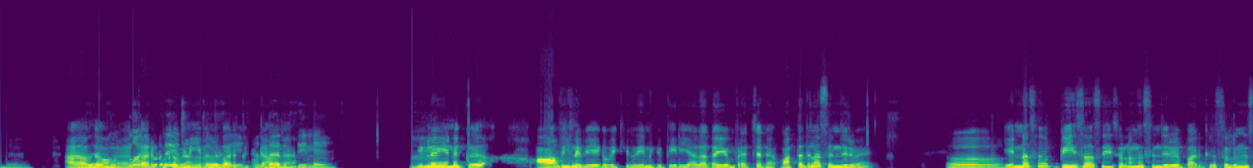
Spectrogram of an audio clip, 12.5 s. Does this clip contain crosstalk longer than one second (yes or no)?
yes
